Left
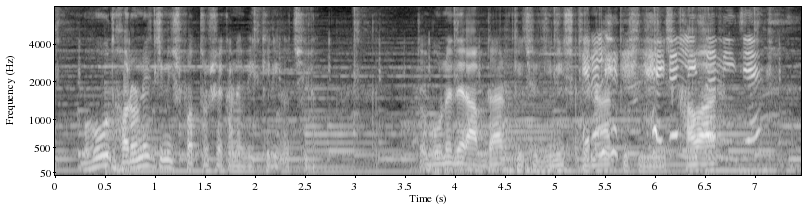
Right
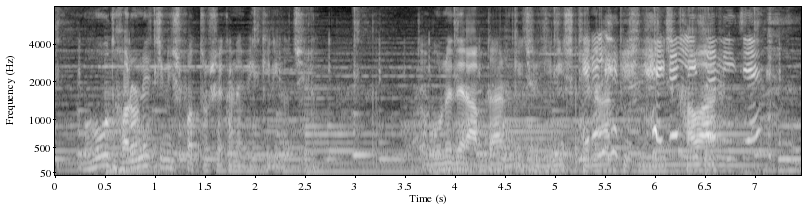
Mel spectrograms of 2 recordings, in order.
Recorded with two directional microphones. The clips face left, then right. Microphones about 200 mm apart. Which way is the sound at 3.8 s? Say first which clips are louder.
Left 4 dB; 45° left (ahead or behind).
